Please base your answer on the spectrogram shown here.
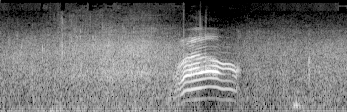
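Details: A single clear, arched meow lasting about half a second from a stray ear-tipped cat being fed in strong wind; low blustery noise fills the background.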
